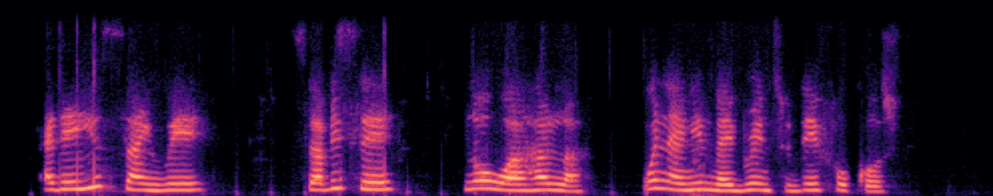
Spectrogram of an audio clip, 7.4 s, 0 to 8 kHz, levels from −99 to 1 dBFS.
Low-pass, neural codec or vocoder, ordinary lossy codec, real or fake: 7.2 kHz; none; none; real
